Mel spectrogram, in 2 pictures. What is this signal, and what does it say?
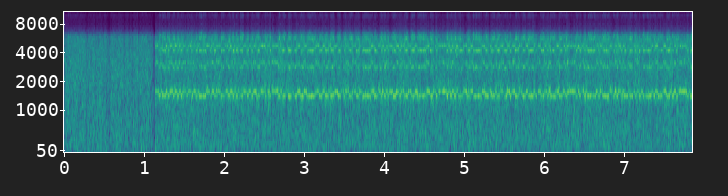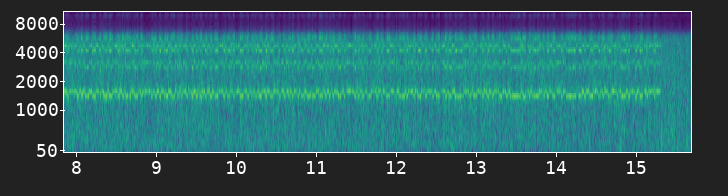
Two-tone teleprinter signal, about 170 Hz shift.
